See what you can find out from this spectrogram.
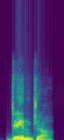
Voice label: "danger", Indian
